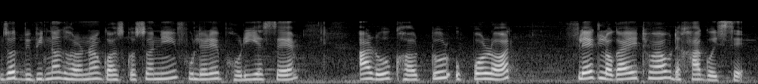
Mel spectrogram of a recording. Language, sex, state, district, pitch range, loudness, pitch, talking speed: Assamese, female, Assam, Kamrup Metropolitan, 230-270 Hz, -16 LUFS, 245 Hz, 125 wpm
